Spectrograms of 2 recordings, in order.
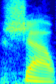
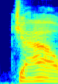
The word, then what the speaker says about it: Xiao: this guy right here Xiao he's unreleased as well and I said it right I swear to God I used to call him jao or something and I've been saving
